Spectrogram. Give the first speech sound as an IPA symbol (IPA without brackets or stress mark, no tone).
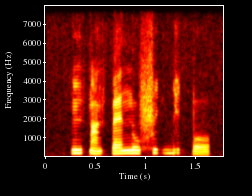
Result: ĩ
